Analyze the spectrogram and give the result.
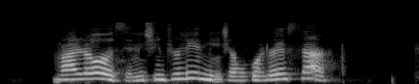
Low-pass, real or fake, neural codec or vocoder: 7.2 kHz; fake; codec, 16 kHz in and 24 kHz out, 0.6 kbps, FireRedTTS-2 codec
